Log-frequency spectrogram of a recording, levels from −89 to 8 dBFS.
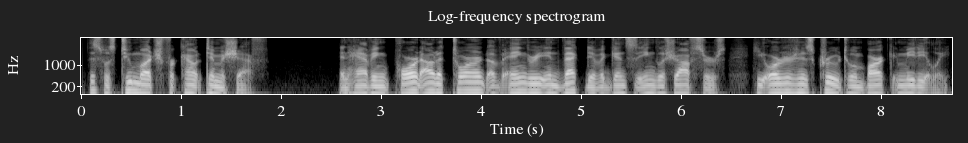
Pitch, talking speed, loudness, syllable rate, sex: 105 Hz, 185 wpm, -18 LUFS, 6.2 syllables/s, male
